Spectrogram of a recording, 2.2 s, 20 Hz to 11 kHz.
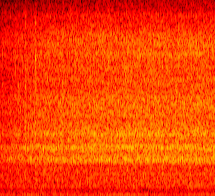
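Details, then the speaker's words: Dell Inspiron N4010 laptop (Core i3) cooling fan, removed and bench-powered from a power supply after overheating shutdowns; smooth, steady whir with no ticking or scraping, bearings sound good; a piece of dirt likely blocked the blades, fan only needs cleaning. "that fan sounds good so um really there's nothing wrong with this fan it just uh needs to be cleaned up and put back in the bearings still sound good"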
